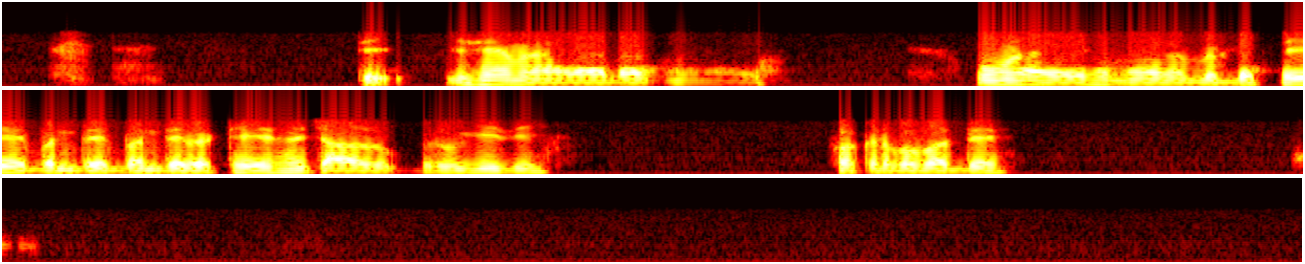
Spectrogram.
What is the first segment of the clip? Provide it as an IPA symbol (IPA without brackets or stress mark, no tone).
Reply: t̪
